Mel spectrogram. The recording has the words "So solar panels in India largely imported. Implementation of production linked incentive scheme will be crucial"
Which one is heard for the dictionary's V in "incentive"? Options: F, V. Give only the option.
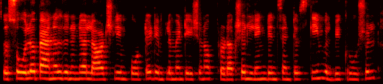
V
